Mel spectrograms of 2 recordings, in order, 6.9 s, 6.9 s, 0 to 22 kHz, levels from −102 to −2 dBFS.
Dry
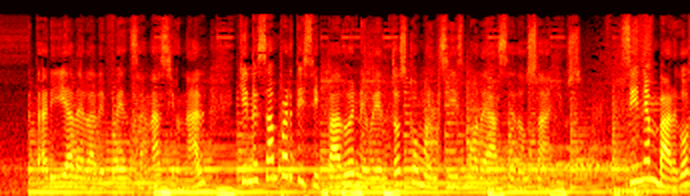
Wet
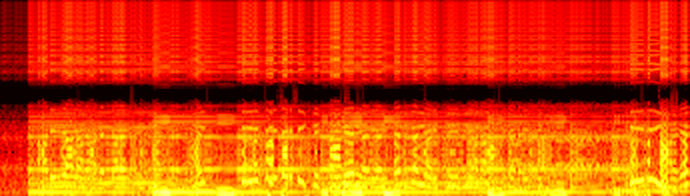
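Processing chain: sample-rate reduction 1,800 Hz, jitter 0%
elliptic band-stop filter 1,800–5,000 Hz, stop band 80 dB
far-end echo of a speakerphone 100 ms, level −28 dB

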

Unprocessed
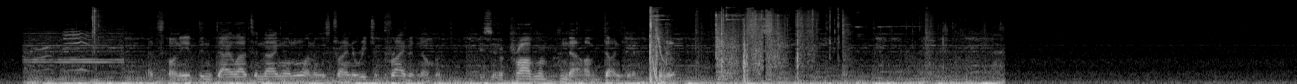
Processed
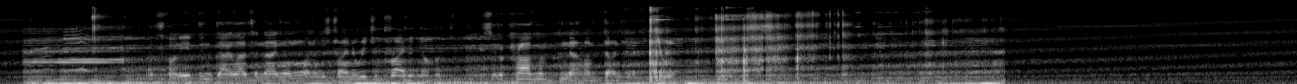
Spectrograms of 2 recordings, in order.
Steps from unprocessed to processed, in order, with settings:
rippled gain that drifts along the octave scale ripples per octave 1.3, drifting +0.31 Hz, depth 22 dB
low-shelf EQ 340 Hz −7 dB
level +1 dB

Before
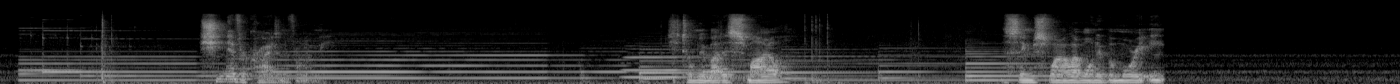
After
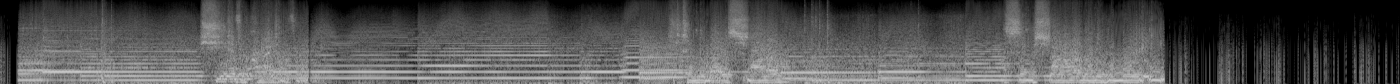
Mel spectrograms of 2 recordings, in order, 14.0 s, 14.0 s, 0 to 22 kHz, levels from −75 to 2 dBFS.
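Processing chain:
0:03.08–0:04.18: downward expander −21 dBFS
amplitude tremolo 2.2 Hz, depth 38%
fuzz pedal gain 44 dB, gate −47 dBFS
level −1.5 dB

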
